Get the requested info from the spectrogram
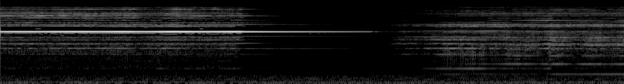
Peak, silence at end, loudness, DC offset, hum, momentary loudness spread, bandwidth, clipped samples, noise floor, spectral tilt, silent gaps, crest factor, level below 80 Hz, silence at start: -2 dBFS; 0.7 s; -6 LUFS; under 0.1%; 60 Hz at -65 dBFS; 18 LU; 16 kHz; under 0.1%; -52 dBFS; 4 dB/octave; none; 12 dB; -62 dBFS; 0 s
